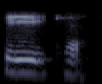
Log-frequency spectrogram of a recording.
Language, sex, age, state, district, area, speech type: Urdu, female, 45-60, Bihar, Gaya, urban, conversation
